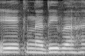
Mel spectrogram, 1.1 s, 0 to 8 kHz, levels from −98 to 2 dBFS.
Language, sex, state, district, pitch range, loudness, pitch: Bhojpuri, female, Uttar Pradesh, Ghazipur, 205-215 Hz, -13 LUFS, 215 Hz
